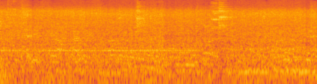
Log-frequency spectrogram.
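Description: Busy commercial kitchen: a loud, steady rush of machinery noise with people talking over it. A steady high tone runs for the first two and a half seconds, then stops.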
